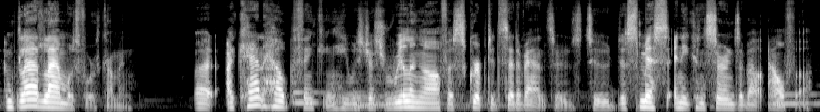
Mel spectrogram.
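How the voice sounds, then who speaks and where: A man's voice: a little high, lively intonation, moderate pace, bright, forceful tone, faint music behind. An actor playing a probing, skeptical male investigative host in an audio drama, with hesitant but pointed questioning. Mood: reflective, doubtful. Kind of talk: audio drama interview and narration.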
